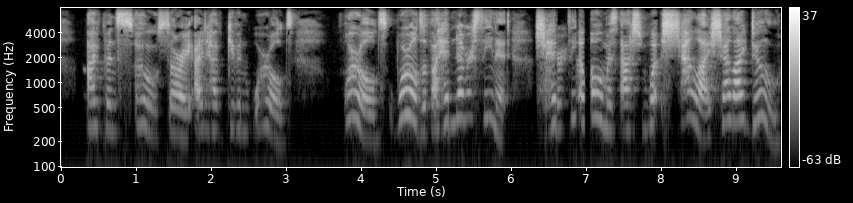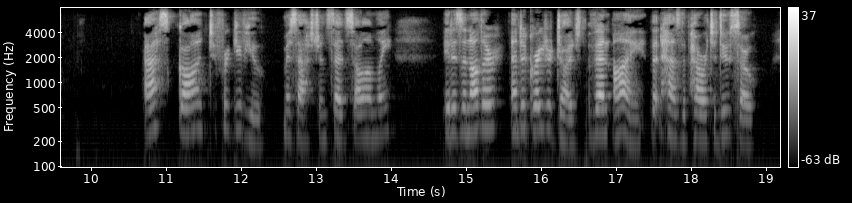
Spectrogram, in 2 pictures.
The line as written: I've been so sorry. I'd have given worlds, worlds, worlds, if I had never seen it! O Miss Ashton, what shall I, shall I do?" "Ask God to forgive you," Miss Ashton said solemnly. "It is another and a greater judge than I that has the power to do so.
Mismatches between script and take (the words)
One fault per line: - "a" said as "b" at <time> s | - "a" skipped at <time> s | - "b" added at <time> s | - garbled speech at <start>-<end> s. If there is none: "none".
- garbled speech at 6.3-7.0 s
